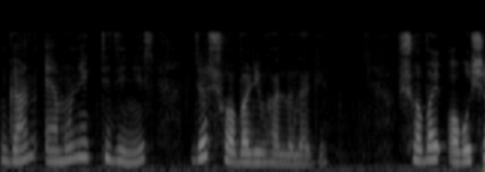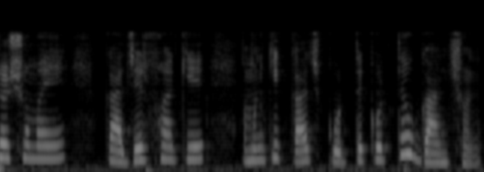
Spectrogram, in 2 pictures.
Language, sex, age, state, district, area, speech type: Bengali, female, 18-30, West Bengal, North 24 Parganas, urban, spontaneous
